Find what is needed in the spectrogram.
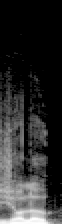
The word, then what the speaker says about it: Xolo: It's spelled X-O-L-O, which I may be mangling the pronunciation, but I think it's Jolo.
